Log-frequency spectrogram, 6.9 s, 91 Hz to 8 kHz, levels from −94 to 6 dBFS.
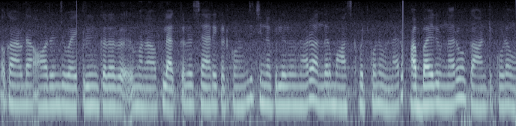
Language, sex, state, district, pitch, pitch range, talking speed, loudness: Telugu, female, Telangana, Karimnagar, 190 Hz, 185-195 Hz, 45 wpm, -20 LUFS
